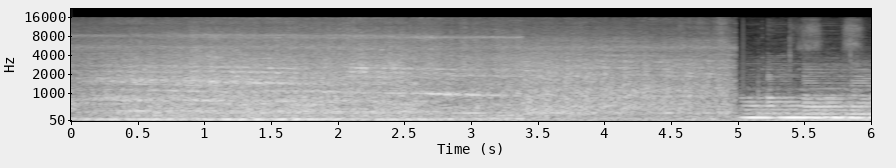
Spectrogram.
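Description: A passenger train running past, a steady rumbling rail noise with faint whining tones sliding down in pitch. About five seconds in it cuts off and gives way to low, sustained, ominous music.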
